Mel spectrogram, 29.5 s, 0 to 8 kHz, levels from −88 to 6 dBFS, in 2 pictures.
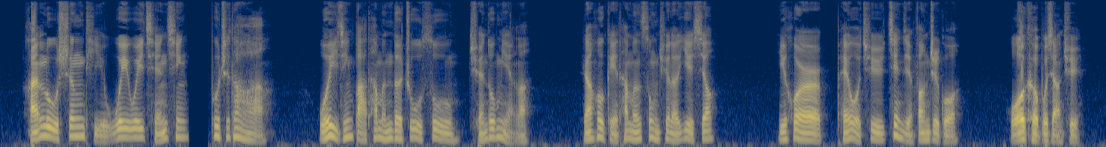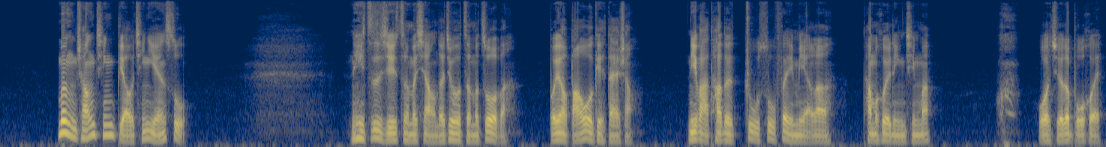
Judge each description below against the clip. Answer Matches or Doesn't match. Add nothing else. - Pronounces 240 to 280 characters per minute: Doesn't match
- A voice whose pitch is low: Matches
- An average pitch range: Doesn't match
